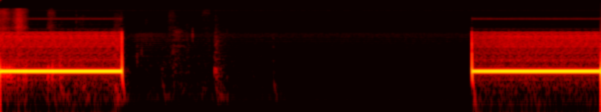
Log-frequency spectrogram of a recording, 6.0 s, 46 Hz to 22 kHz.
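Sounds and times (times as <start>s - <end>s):
telephone ringback tone on an outgoing call dialled from a radio switchboard: 0.0s - 1.2s, 4.7s - 5.9s.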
